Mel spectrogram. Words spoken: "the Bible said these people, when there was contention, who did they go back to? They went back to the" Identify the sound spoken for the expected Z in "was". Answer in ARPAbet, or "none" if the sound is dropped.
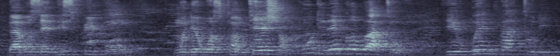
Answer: S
